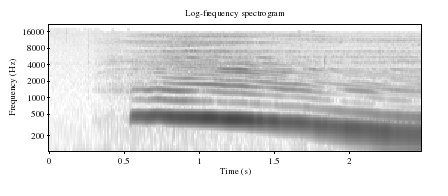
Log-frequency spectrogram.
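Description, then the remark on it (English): A long, voiced yawn while stretching by reaching up on one side: a brief intake of breath, then a steady moaning tone that slowly slides downward in pitch for about two seconds, fairly loud, with no talking. “Can you find some space between your ribs by reaching up on one side and yawning?”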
